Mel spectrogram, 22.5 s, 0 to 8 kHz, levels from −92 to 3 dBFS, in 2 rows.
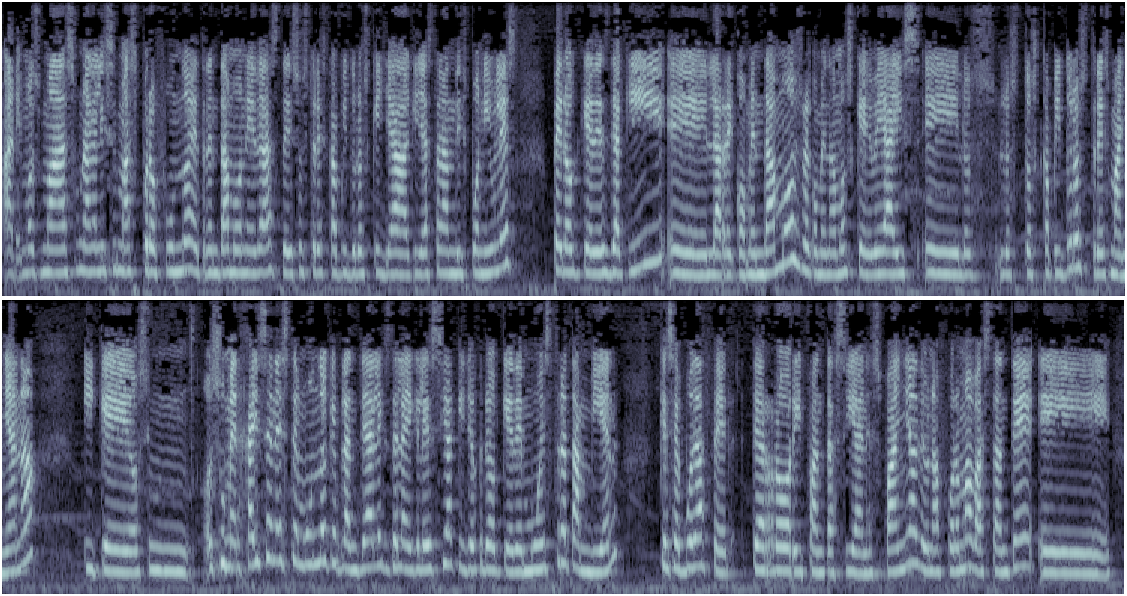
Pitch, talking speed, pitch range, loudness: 240 Hz, 190 wpm, 230-260 Hz, -19 LUFS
